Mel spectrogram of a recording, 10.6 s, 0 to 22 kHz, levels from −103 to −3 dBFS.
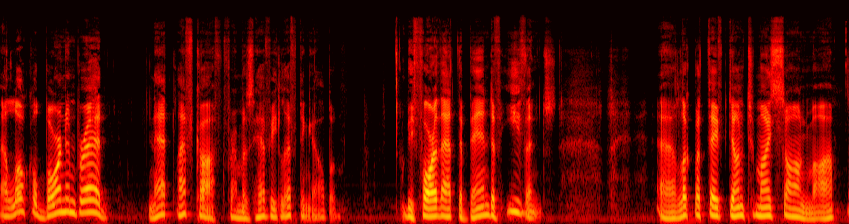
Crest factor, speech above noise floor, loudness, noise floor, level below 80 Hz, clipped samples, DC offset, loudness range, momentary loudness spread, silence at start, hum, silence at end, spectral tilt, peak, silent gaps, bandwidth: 20 dB; 38 dB; -42 LUFS; -80 dBFS; -76 dBFS; under 0.1%; under 0.1%; 5 LU; 14 LU; 0 s; none; 0 s; -5.5 dB/octave; -22 dBFS; none; 16 kHz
